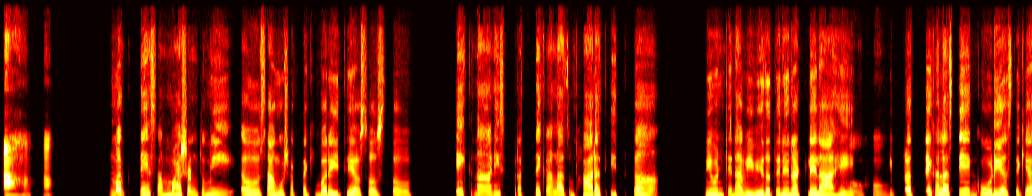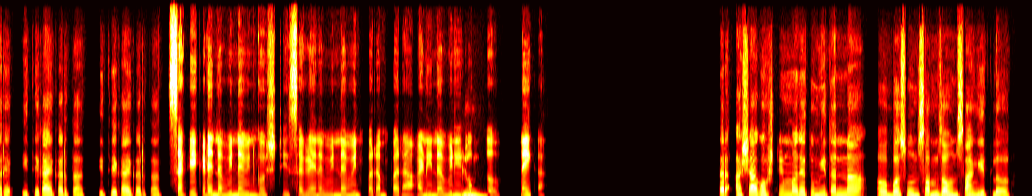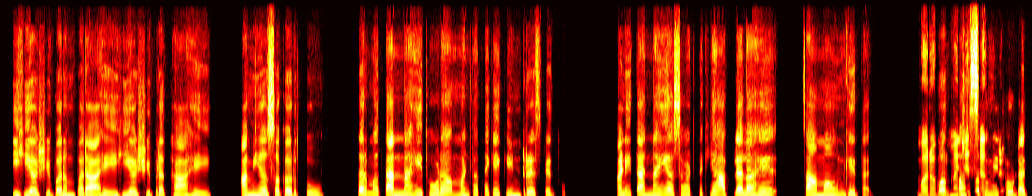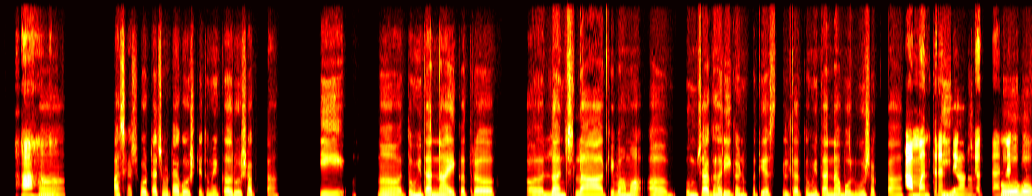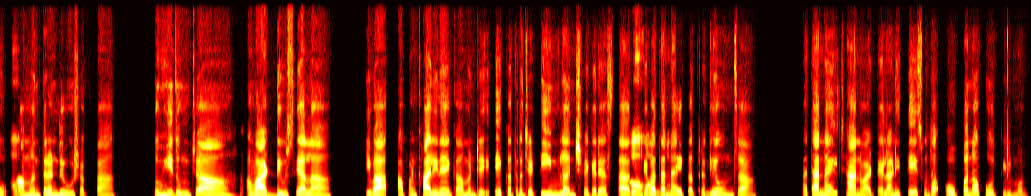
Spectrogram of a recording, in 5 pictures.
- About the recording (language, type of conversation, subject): Marathi, podcast, नवीन लोकांना सामावून घेण्यासाठी काय करायचे?
- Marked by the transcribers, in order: other background noise; tapping; in English: "टीम"; in English: "ओपन अप"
